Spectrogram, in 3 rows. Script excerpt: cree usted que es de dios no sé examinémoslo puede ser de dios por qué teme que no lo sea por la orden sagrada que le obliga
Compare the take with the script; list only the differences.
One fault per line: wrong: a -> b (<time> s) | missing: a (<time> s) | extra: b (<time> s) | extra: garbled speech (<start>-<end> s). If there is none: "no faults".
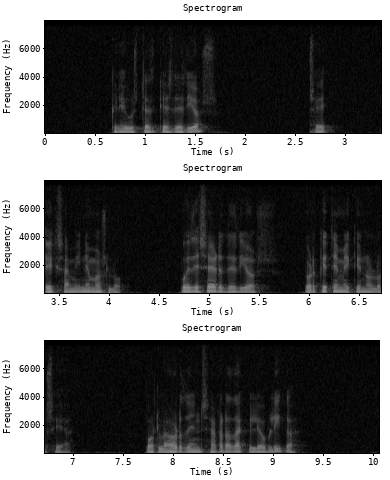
missing: no (1.8 s)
